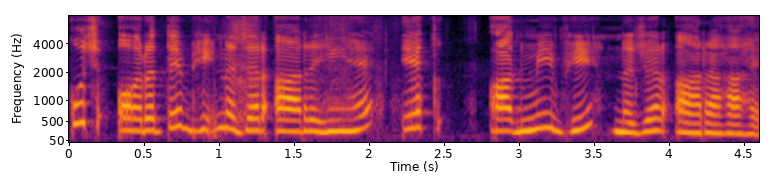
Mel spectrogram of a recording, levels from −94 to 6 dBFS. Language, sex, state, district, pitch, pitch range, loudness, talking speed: Hindi, female, Delhi, New Delhi, 280 Hz, 265-320 Hz, -16 LUFS, 180 wpm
